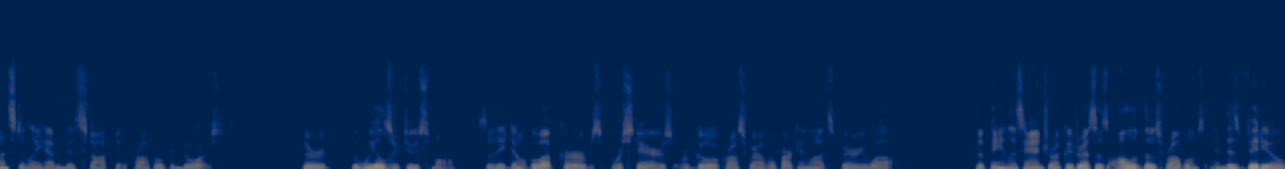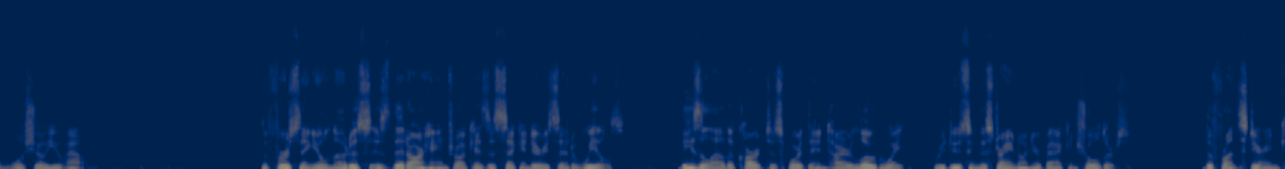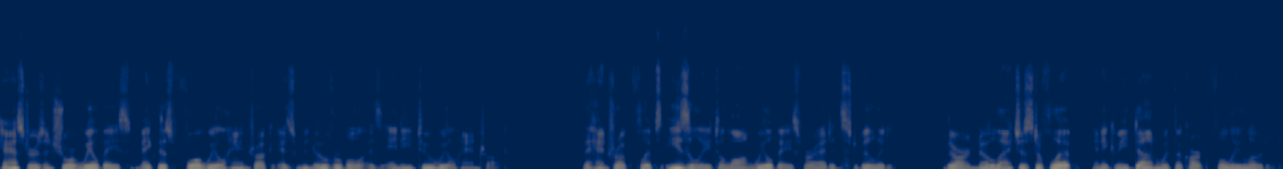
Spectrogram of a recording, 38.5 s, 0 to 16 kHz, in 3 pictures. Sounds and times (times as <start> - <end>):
Speech: 0.0 - 2.3, 3.0 - 9.0, 9.8 - 13.8, 15.5 - 24.2, 24.9 - 30.8, 31.5 - 38.5.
